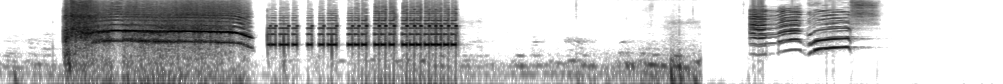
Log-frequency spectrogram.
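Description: A loud, drawn-out scream that drops in pitch as it cuts off, then a steady tone chopped into rapid stutters, and near the end a brief run of high, sliding squeaky vocal sounds.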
